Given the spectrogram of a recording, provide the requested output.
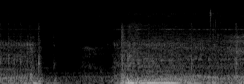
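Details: LS-swapped 1979 Pontiac Trans Am with added factory power windows: steady low electric motor hum as the window runs smoothly, with no grinding or clicking.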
